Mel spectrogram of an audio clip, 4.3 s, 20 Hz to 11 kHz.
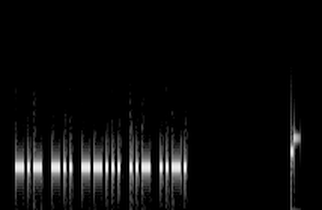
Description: Morse code, heard as a keyed tone, about 30 wpm, 700 Hz. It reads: KD7UF
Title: USA Call Signs - 5 Characters - 4x Character Spacing - 30wpm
